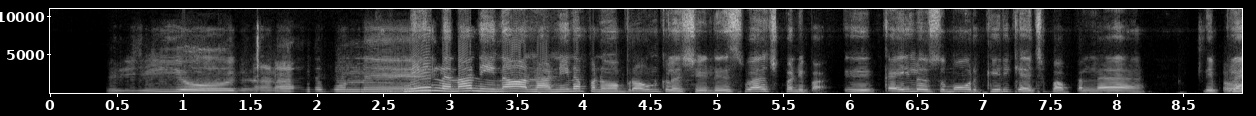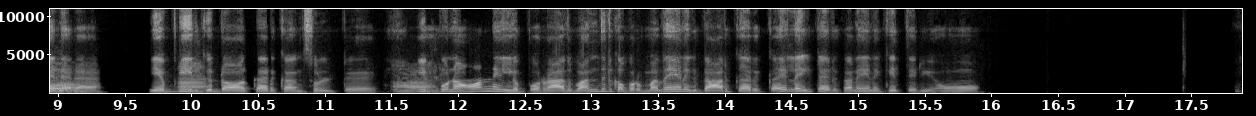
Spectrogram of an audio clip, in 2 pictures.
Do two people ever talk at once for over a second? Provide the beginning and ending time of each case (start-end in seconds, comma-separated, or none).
none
